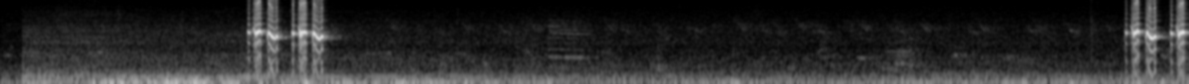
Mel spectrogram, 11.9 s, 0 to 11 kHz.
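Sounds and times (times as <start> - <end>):
low background rumble: 0.0 - 11.3
Sooty-headed bulbul slurred phrases of paired notes: 2.4 - 3.5.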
